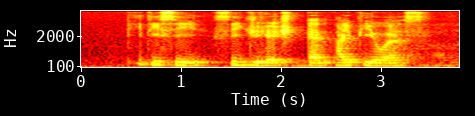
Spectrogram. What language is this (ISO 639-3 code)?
eng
